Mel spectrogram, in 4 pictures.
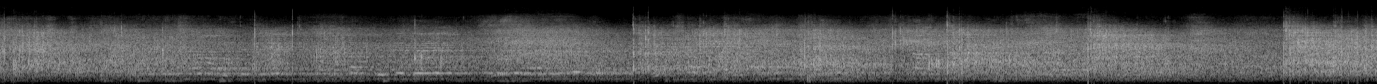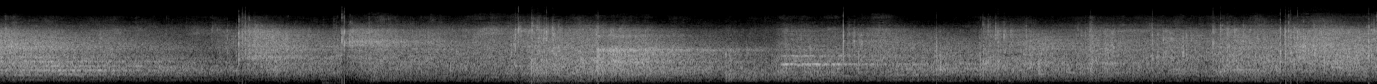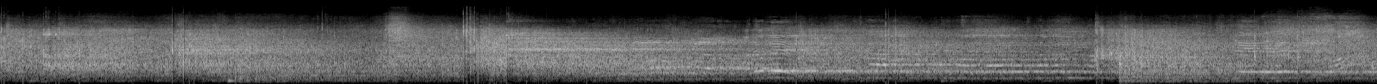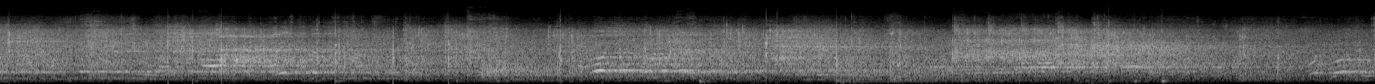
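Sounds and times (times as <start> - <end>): echoing indistinct voices: 0.0 - 55.0
skates scraping on ice: 0.0 - 55.0.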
